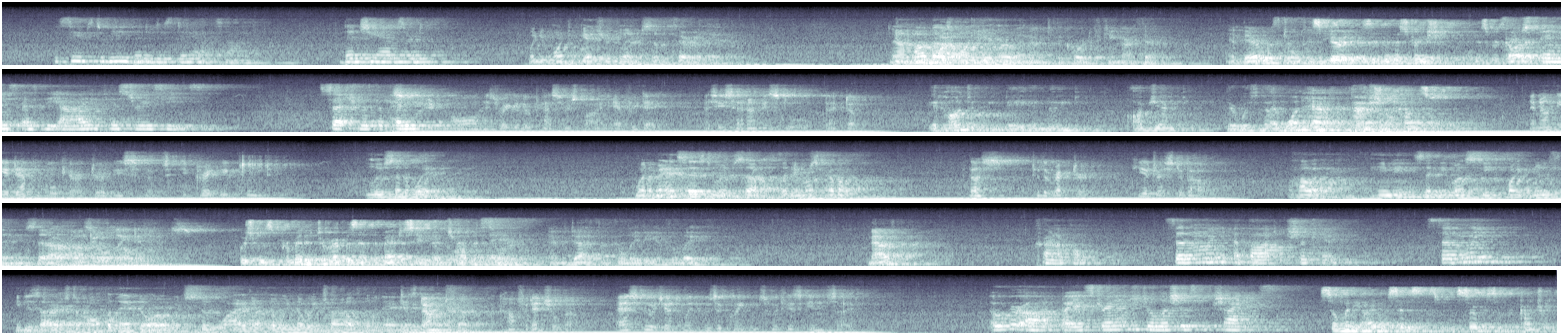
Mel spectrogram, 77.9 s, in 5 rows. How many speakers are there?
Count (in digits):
7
